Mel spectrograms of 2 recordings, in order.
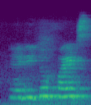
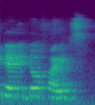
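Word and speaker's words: Pteridophytes: थैलोफाइट्स, थैलोफाइट्स और algae, ब्रायोफाइट्स, ब्रायोफाइट्स, टेरिडोफाइट्स, P silent होता है यहाँ पे, टेरिडोफाइट्स, जिम्नोस्पर्म्स and angiosperms.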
